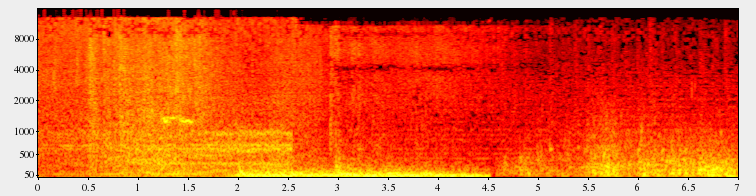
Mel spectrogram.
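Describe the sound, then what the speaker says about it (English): Heavy rain hammering a car windshield in a storm, a loud steady roar with deep rumbling, strongest in the middle before easing off. "Rain hammered the windshield"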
